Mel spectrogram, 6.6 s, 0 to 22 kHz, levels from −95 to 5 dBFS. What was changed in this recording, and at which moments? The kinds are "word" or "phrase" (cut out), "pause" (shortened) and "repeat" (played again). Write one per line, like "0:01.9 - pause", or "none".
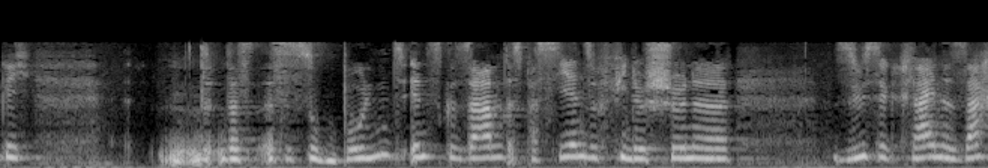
none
